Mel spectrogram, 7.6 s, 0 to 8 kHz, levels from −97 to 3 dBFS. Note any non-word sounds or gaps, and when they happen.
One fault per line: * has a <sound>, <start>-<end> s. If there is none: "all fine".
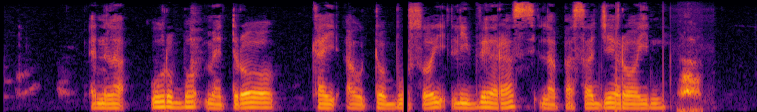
* has a dropout, 4.0-4.1 s
* has a bark, 6.8-7.0 s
